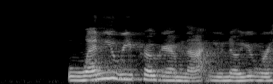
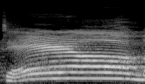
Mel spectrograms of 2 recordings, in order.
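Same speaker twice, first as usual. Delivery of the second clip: loud, higher mock exclamation; impressed damn; 6 semitones higher, 9 dB louder than usual. Client admiring herself in the mirror, loud exclamation. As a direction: exclaim at your own reflection. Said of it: "I'm like".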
